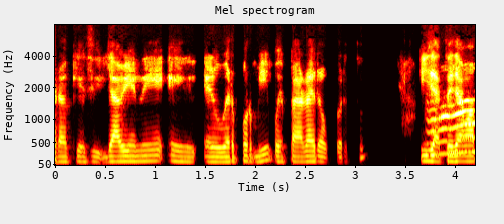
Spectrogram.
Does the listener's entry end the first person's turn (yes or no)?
yes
